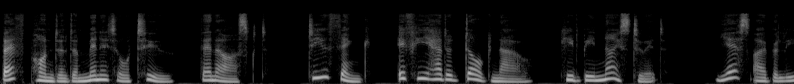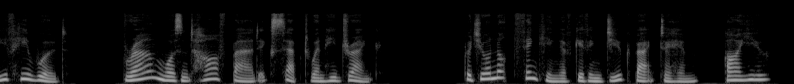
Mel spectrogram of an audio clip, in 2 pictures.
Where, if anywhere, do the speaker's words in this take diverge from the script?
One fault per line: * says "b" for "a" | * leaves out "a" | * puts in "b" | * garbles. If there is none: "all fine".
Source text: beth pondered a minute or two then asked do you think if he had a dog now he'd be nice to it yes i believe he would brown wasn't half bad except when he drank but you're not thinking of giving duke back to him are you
all fine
